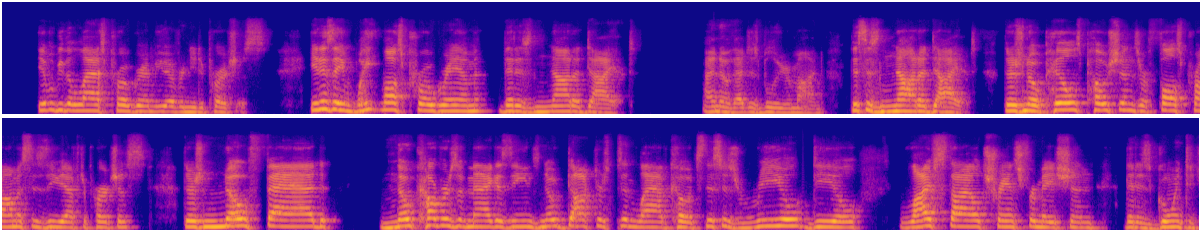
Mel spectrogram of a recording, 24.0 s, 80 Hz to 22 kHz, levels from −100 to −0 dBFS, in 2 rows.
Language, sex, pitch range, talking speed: English, male, 185-225 Hz, 170 wpm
